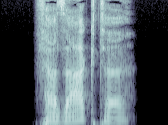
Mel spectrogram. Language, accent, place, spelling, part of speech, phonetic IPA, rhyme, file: German, Germany, Berlin, versagte, adjective / verb, [fɛɐ̯ˈzaːktə], -aːktə, De-versagte.ogg
- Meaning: inflection of versagen: 1. first/third-person singular preterite 2. first/third-person singular subjunctive II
